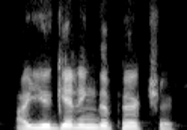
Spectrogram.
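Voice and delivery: ordinary talk, nothing marked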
